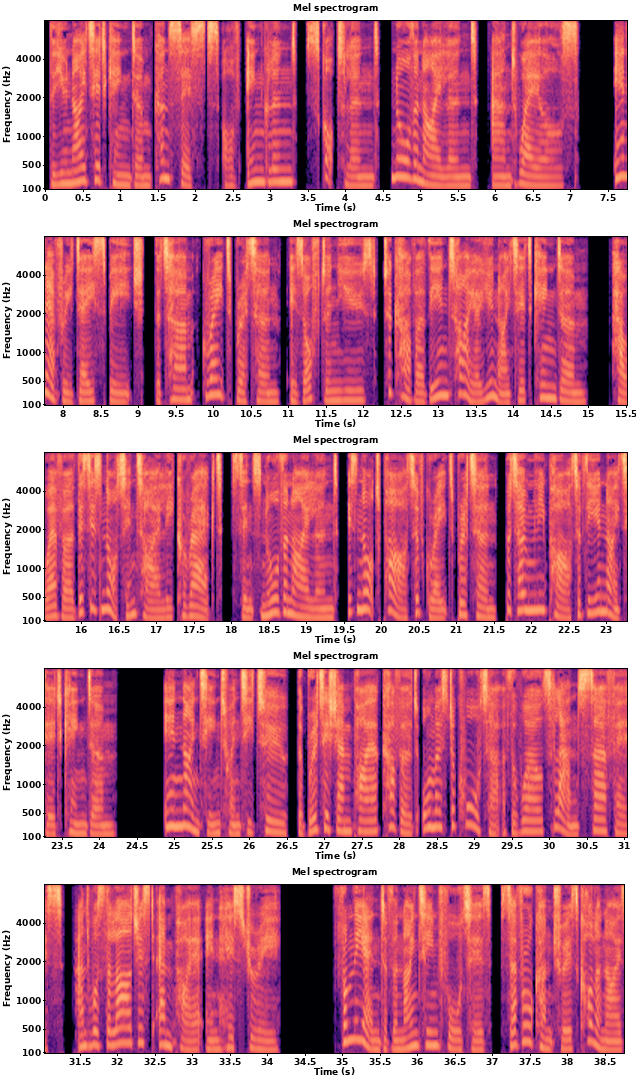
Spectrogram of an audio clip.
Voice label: UK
